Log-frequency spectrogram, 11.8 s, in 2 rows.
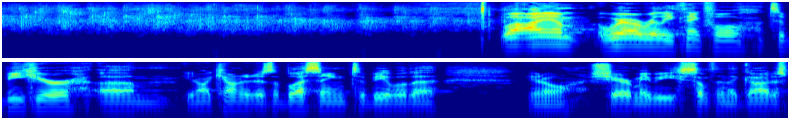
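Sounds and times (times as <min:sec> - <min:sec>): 
crowd applause: 0:00.0 - 0:03.6
speech: 0:03.7 - 0:11.8.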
